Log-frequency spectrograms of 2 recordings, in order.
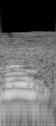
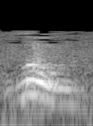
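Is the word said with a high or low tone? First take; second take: low; high. First: The word is said on a low tone. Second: The word is said on a high tone. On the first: It means word or oral transmission. "this is the low tone lung" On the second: It means wind or psychic energy. "high tone"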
